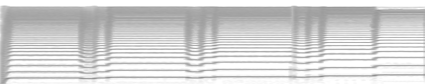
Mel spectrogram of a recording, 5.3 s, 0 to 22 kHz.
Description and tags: This is a lead line used quite often in rap/hip hop songs.
I used the patch "Hip Hop Lead" for the Subtractor in Propellerheads Reason 3.0.
90-bpm, hip-hop, rap, synthetiser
